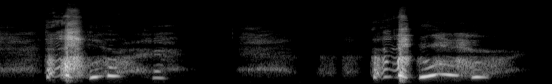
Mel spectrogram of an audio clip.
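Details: Two sharp, partly held-back sneezes with quick gasping intakes between them, from a sneezer who starts out stifling and then sneezes full out. Stifled sneeze.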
